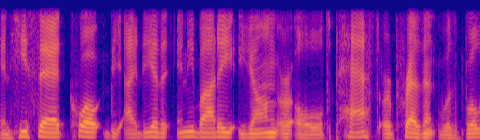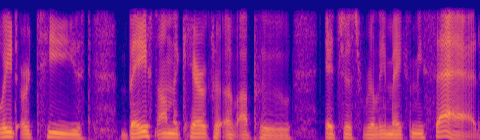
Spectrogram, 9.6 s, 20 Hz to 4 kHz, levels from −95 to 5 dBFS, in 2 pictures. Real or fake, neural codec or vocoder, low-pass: real; none; 3.6 kHz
